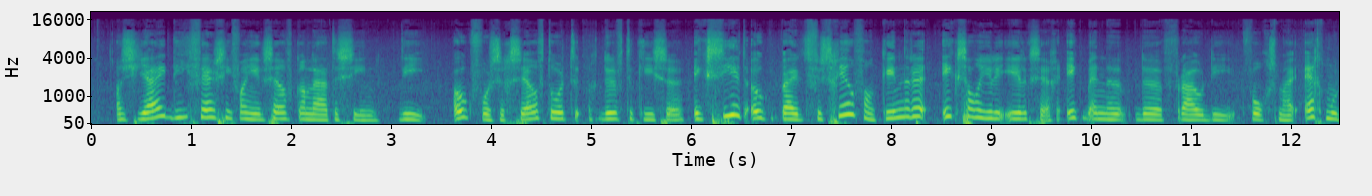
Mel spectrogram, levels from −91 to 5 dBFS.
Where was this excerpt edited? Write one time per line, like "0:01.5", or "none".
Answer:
0:03.0
0:06.0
